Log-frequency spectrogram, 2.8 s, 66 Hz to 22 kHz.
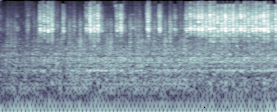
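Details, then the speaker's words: Holden/Chevrolet Epica VCDI diesel, 217,000 km: low, heavy throb surging unevenly at idle, smoothing out when revved; rough hunting idle, owner suspects a failed timing tensioner. "And you can hear whatever that is. I'd say that's the timing tensioner. If you rev it up, it does go away."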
